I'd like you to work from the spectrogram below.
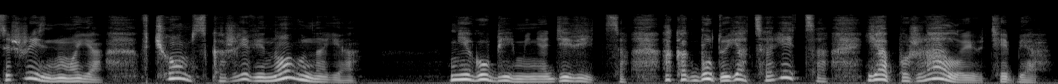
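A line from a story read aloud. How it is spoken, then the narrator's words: Terrified pleading. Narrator (Russian): царевна догадалась и до смерти испугалась и взмолилась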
